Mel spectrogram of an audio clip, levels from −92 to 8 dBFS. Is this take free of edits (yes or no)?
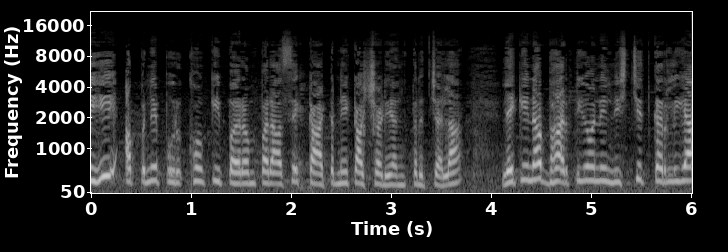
yes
